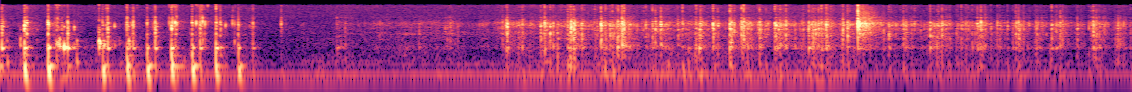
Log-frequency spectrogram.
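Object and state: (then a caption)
Empty plastic water bottle. An empty, hollow, clear PET plastic water bottle with a blue cap is tapped with fingertips and squeezed by hands. A quick run of sharp, bright taps comes first, then a short quiet pause. Softer crinkling taps and squeezes follow, with one louder click near the end, over a faint steady low hum.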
